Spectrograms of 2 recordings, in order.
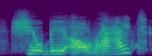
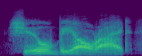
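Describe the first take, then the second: First: High, drawn-out disbelieving question; slow, high-pitched incredulous wife. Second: Said in the usual way. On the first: Acted. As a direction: echo it back in a high voice, stretched and rising. Wife throws his words back.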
